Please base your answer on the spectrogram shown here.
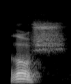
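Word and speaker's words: ראש: Jadi kalau bacanya udah langsung rosh gitu. Jadi modelnya itu dia kayak melewati. Modelnya gini, kalau kita tulisan ininya kan, jadi bunyinya adalah misalnya gini. Ini ada senyapnya, lalu kemudian S. Jadi bacanya adalah rosh gitu.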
